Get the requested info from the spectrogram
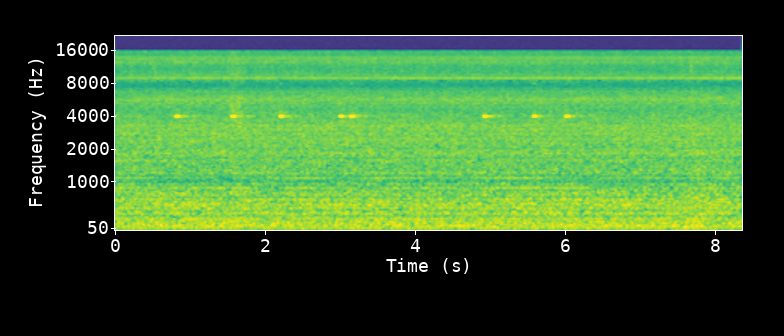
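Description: Steady hum and hiss of a CNC machining center's fans running at idle, with faint short ticks now and then as keys are pressed on its control panel.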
